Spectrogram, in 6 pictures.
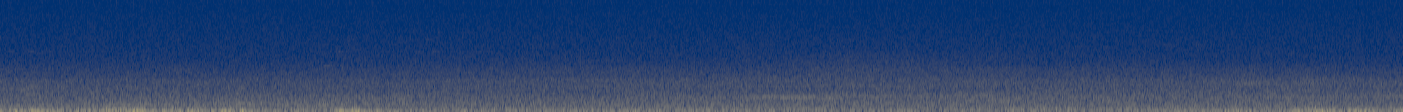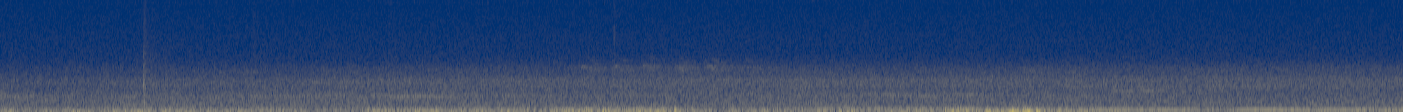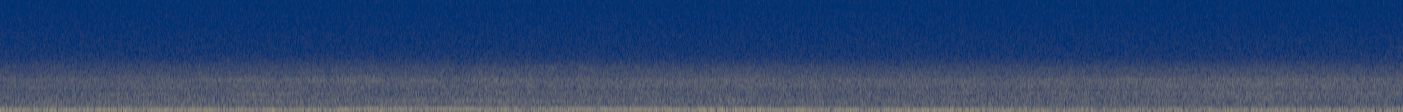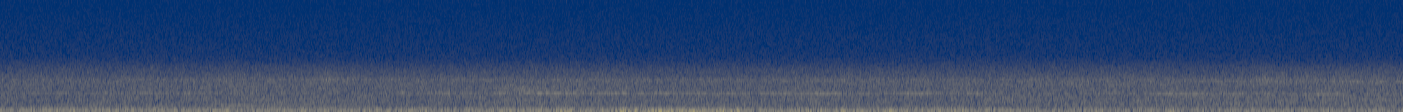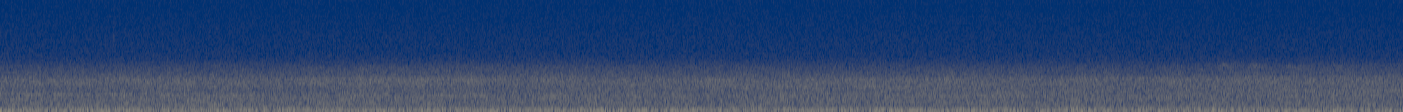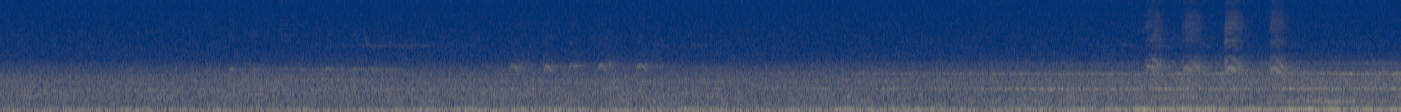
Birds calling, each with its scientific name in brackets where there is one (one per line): American Crow (Corvus brachyrhynchos)
Canada Goose (Branta canadensis)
